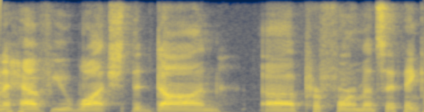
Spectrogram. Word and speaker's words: Dan: You'll see I think I'm going to have you watch the Dawn uh performance. I think it's Dawn and not Dan. It's spelled Dan, but I think it's pronounced Dawn.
